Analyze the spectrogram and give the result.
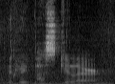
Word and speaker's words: crepuscular: Crepuscular. – Thank you. – Which is not the same as corpuscular.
